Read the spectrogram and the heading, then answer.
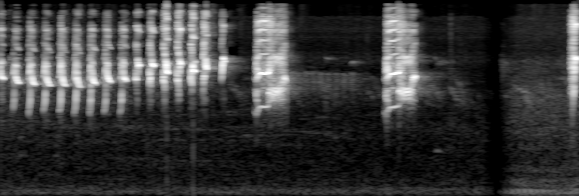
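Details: Long-tailed shrike singing full of mimicked fill notes, used as a lure to make other shrikes sing: a fast series of about fifteen sharp high chips, then two separate buzzy rasping bursts and a final short note.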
